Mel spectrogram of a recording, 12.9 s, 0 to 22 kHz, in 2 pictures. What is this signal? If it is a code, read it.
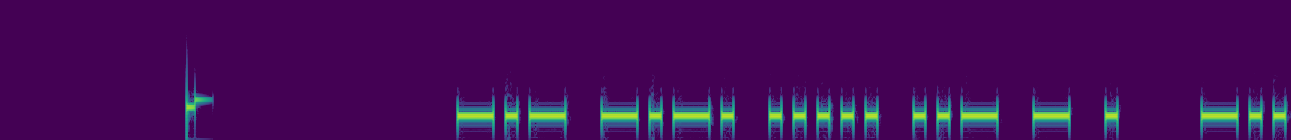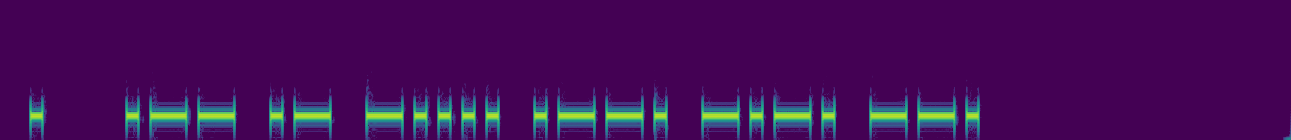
Morse code, heard as a keyed tone, about 21 wpm, 700 Hz. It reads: KC5UTE DE WA6PCG
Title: USA Callsign DE Callsign 20wpm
